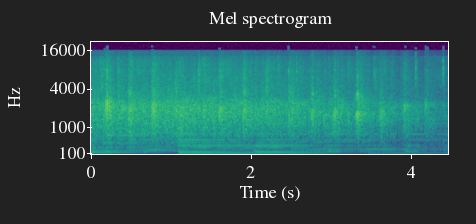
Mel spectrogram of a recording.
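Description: A church audience claps for Jesus steadily in a dense, sustained wash of applause, with sustained organ or keyboard chords droning underneath throughout.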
